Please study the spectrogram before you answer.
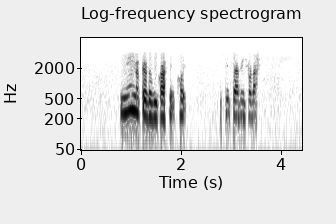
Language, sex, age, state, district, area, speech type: Santali, female, 30-45, Jharkhand, Pakur, rural, conversation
